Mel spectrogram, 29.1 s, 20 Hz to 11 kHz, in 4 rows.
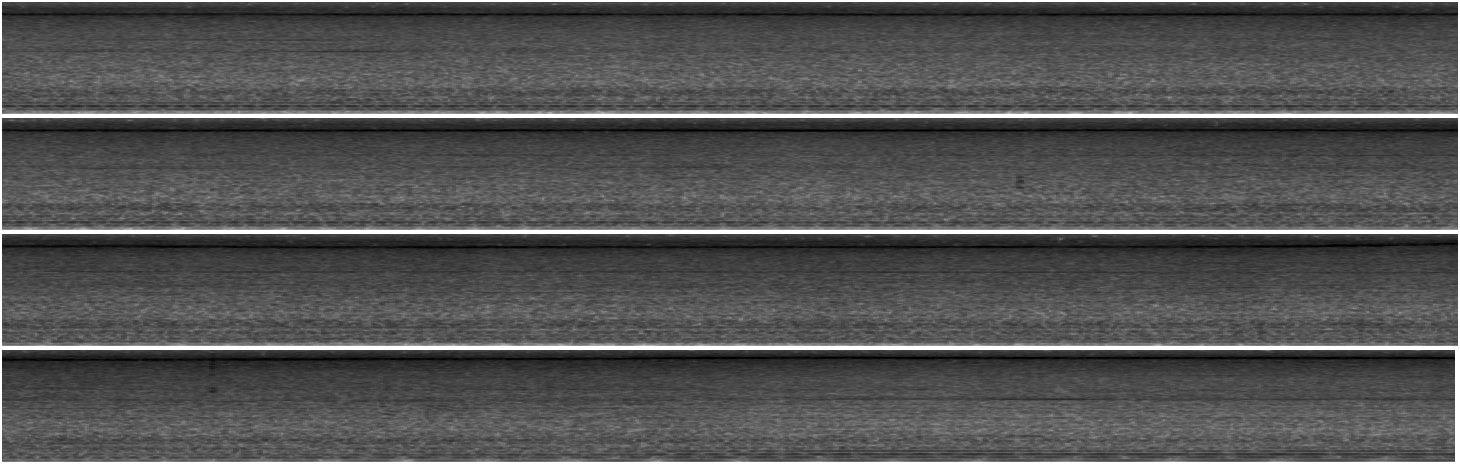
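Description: Cabin noise of a de Havilland Canada DHC-6 Twin Otter's two Pratt & Whitney PT6A turboprop engines in flight: a steady propeller drone with a high turbine whine. The whine rises slightly in pitch about three quarters of the way through, and a low throbbing beat grows stronger at the same time.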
